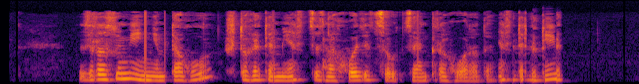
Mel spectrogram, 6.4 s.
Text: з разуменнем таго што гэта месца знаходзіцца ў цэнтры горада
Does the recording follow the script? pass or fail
fail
